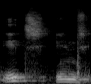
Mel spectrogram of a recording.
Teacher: நாவின் இடைப்பகுதி நடு அன்னத்தின் இடைப்பகுதியை பொருந்துதால் பிறக்கும் எழுத்துக்கள்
